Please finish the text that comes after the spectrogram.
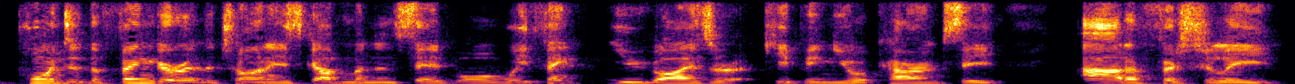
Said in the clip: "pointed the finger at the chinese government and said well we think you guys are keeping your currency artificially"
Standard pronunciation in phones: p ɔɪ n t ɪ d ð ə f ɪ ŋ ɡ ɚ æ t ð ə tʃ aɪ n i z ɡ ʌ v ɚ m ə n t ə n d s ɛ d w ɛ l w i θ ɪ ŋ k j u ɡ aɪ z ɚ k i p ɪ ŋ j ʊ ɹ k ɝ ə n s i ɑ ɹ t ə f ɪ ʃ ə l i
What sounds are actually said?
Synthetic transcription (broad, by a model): p ɔɪ n t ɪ d ð ə f ɪ ŋ ɡ ɚ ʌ t ð ə tʃ aɪ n i z ɡ ʌ v ɚ m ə n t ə n s ɛ d w ɛ l w i θ ɪ ŋ k j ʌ ɡ aɪ z ɚ k i p ɪ ŋ j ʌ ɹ k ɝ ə n s i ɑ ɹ t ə f ɪ ʃ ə l i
